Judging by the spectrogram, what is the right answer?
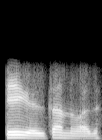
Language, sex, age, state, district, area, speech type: Punjabi, male, 18-30, Punjab, Shaheed Bhagat Singh Nagar, urban, conversation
